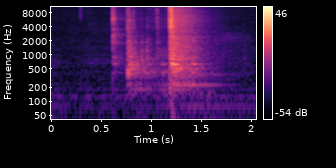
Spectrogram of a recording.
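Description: Manual transfer switch (double-throw safety switch) handle thrown into the up position: a short rattle, then a loud, sharp metallic snap that rings briefly as the switch blades seat.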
